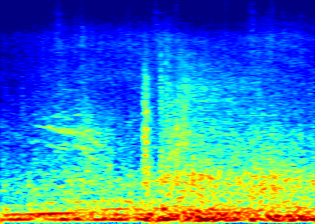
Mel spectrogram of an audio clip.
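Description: A shell explodes with a sharp blast.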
